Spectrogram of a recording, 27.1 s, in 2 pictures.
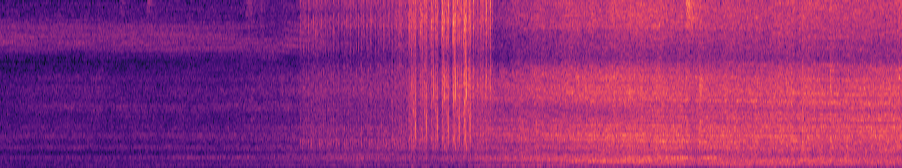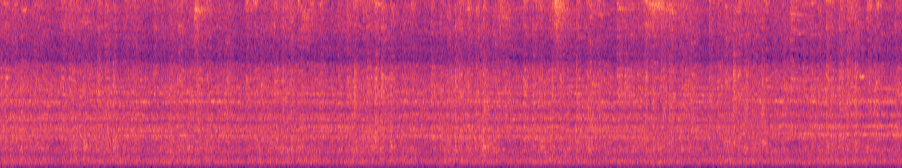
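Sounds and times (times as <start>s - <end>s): electric locomotive: 0.0s - 27.0s
rapid clicking: 4.5s - 7.4s
train wagons rumbling and clattering: 9.0s - 27.0s.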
